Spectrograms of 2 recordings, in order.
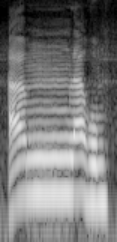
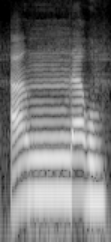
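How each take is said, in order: First: The m sound flows on and is prolonged. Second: The m sound flows on and is prolonged.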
